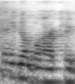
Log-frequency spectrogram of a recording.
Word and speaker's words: Aite-Novarica: And with more than 45 years of information security experience, he is a strategic advisor for Aite-Novarica Group. Please correct my pronunciation of that, Joe. It's Aite-Novarica Group.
